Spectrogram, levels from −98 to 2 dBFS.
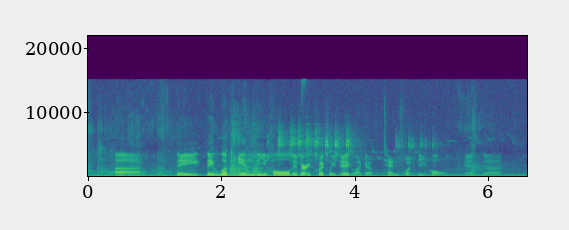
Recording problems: electrical hum; loud; throughout; 50 Hz, 7 dB below the speech

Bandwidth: 15 kHz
